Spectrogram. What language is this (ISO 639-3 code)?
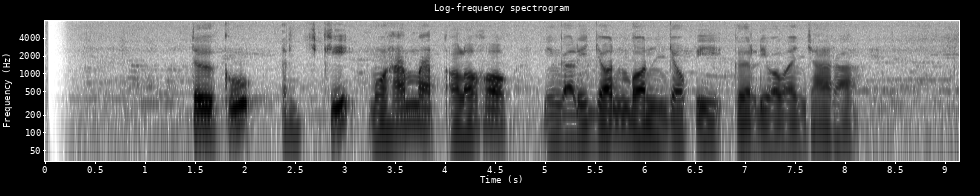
sun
